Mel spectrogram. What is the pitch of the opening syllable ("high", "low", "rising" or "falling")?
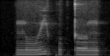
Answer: rising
